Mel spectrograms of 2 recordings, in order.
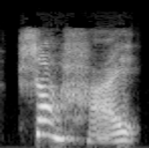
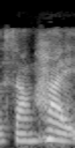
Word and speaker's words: Shanghai: enggak masalah ya shanghai cuman bacanya adalah song-song bukan siang no saya sering banget dengarnya siang bukan siang tapi sang shanghai itu shanghai ya terus cungkuo ya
